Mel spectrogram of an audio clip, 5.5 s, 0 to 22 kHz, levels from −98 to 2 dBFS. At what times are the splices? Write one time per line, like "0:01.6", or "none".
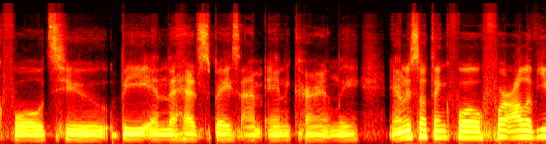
0:01.1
